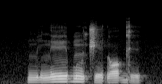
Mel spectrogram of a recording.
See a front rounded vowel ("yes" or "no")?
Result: no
